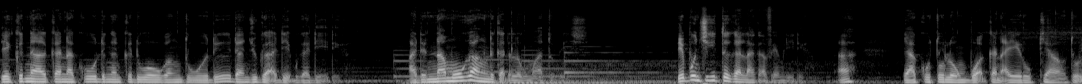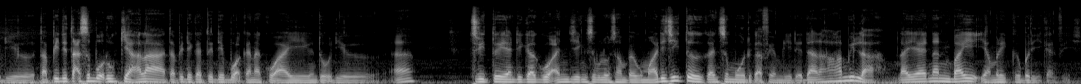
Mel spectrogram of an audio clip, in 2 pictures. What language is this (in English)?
Malay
